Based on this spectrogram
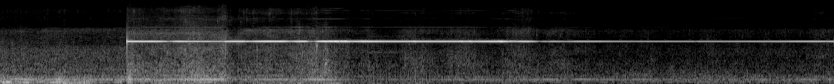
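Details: Sea-Doo RXT personal watercraft on water test, oil level checked full and pressure verified correct with a gauge; owner suspects the sensor: high-pitched warning tone holds over engine and wind noise; oil pressure warning beeps, cause unconfirmed.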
